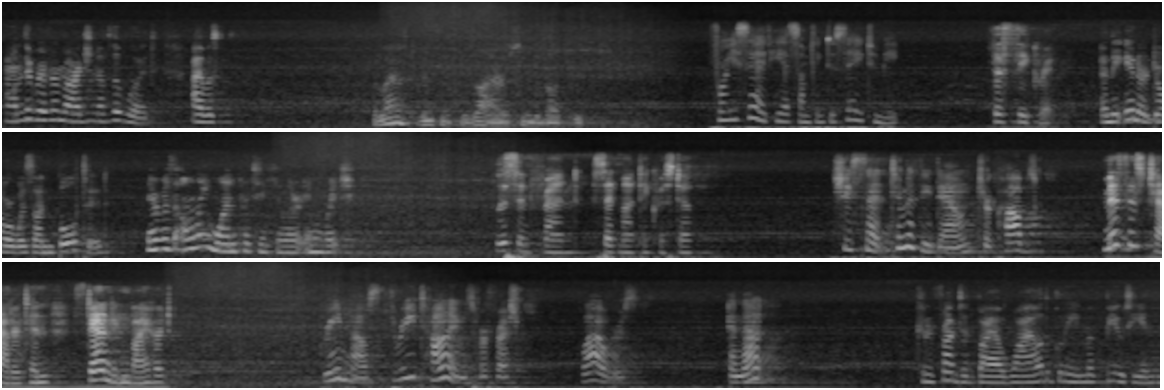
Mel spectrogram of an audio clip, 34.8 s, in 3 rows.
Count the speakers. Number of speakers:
eight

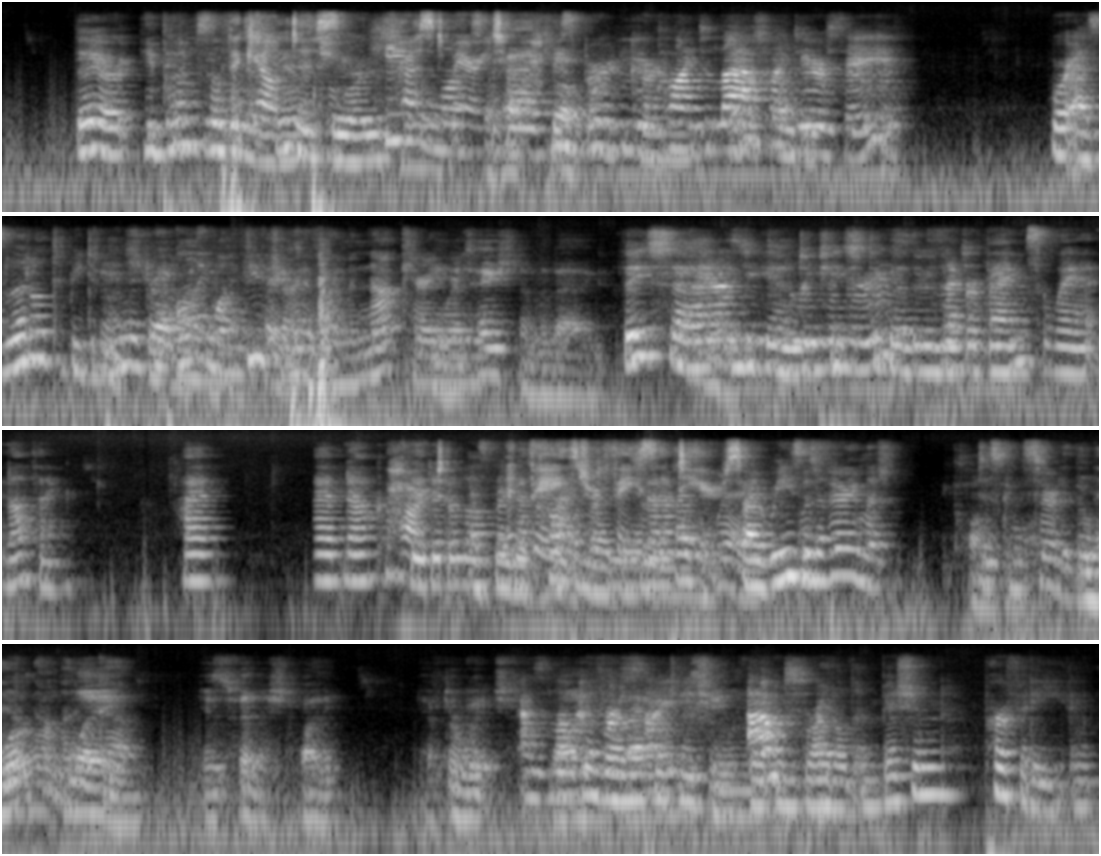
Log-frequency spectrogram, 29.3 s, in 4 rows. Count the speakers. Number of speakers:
seven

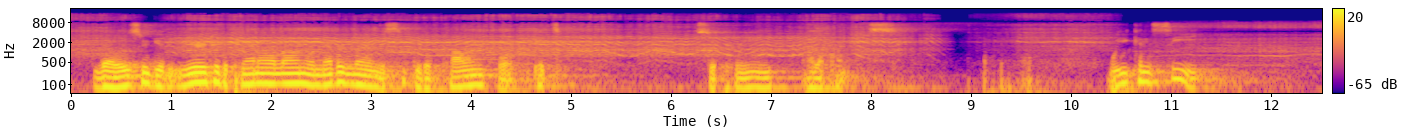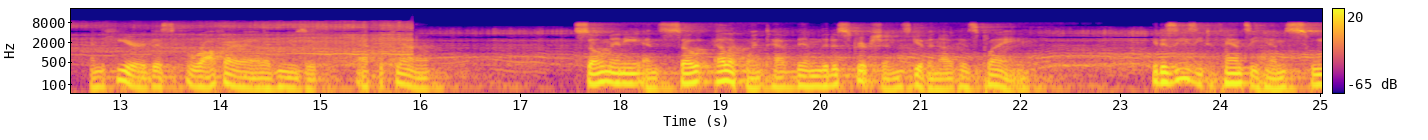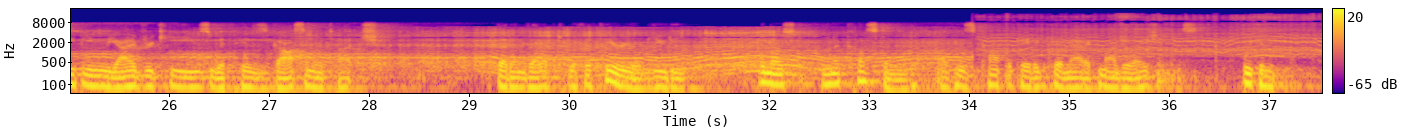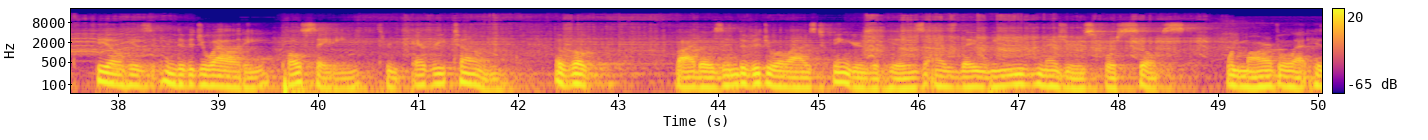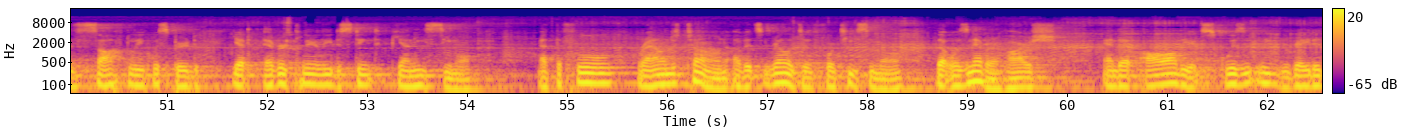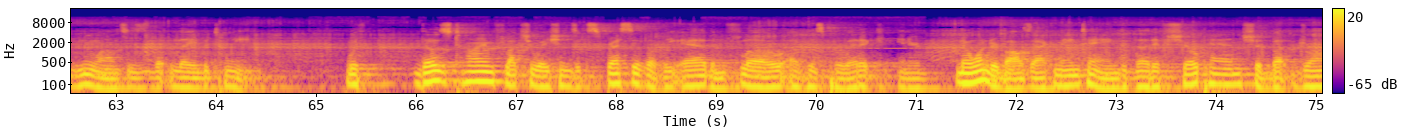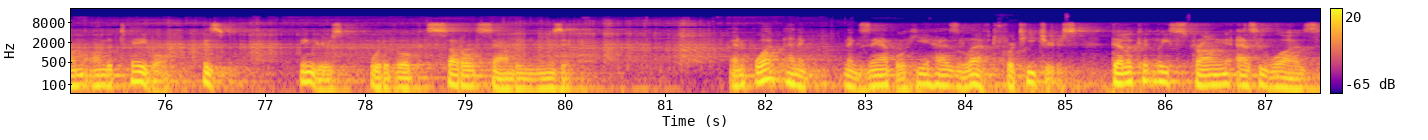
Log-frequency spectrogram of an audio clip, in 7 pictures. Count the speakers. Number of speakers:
one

